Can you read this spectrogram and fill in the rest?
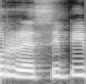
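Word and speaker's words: recipe: लेकिन कुछ गिने-चुने शब्दों में इ का उच्चारण इ होता है। जैसे कि यहां पर देखें। यहां पर है उच्चारण दे रखा है। यहां पर इसको फिनाली पढ़ रहे हैं। यहां पर इ का उच्चारण देखिए हो रहा है। इसको रेसिपी पढ़ रहे हैं।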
